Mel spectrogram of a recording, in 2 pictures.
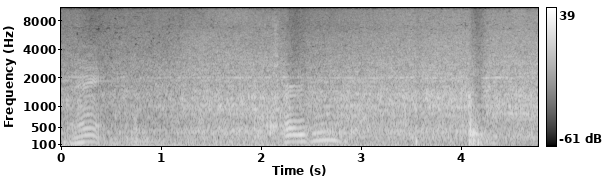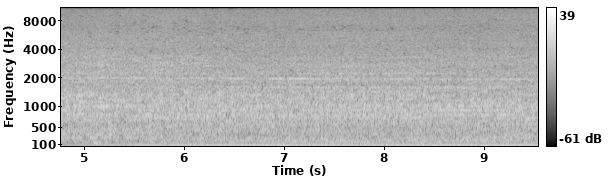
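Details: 2002 Chevy Avalanche 1500 5.3L V8 after alternator, belt and idler pulley replacement: cranks, catches, then settles into steady, smooth idle with no ticking or squeal.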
